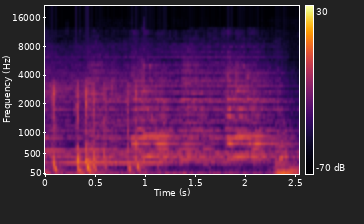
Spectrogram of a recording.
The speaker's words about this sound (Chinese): 国王一下子就跳到了马背上，疾驰而去。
